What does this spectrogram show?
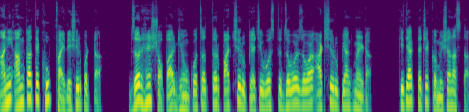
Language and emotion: Goan Konkani, neutral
